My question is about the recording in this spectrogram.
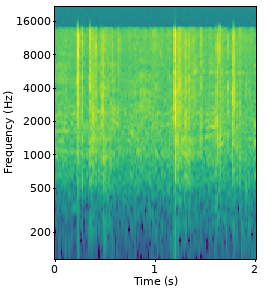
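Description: Youth football players' helmets and shoulder pads clacking and knocking together as the ball is snapped and the linemen collide: a scatter of short sharp clacks, the loudest a sharp crack about a second in.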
